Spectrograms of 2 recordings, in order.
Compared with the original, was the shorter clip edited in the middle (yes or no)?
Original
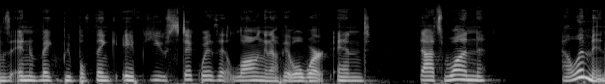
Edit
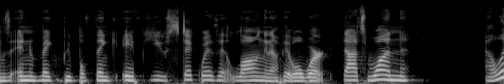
yes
